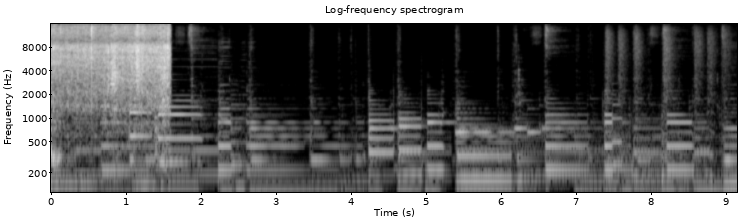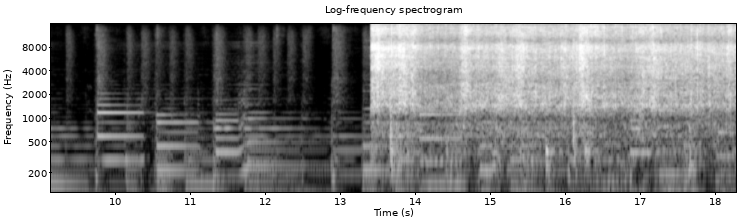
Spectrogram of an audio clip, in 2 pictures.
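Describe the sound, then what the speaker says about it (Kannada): Tomato sizzling in a hot pan, loud and hissing for the opening moment, giving way to a long stretch of tonal music, then a bright, steady frying hiss that returns strongly near the end. "ಟೊಮೆಟೊ ಚೆನ್ನಾಗಿ ಫ್ರೈ ಆಗಿದೆ"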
